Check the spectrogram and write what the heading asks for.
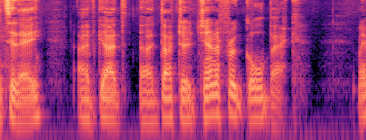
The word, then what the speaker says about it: Golbeck: Jennifer Golbeck. Am I pronouncing that right?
